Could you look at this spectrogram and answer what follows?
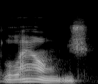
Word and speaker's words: lounge: and this word is lounge Lounge it makes the regular n plus the J Lounge it follows the same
